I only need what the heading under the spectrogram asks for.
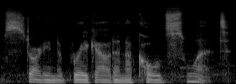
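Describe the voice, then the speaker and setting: An actor playing a cocky, scheming gambler in a video game, with a wry, teasing and theatrical delivery. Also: male voice, on the low side, level tone, a little slow, lightly acted. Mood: wry unease. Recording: background music behind dialogue. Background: game music.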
